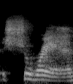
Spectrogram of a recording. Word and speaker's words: Sheran: the most, and just put in Sheran, it's spelled like she ran down the street.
